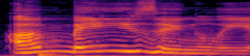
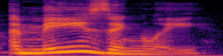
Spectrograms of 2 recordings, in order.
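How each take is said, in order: First: "amazingly" stretched slow and high; drawn-out amazingly. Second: Said in the usual way. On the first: Shown as a demonstration. Host savoring "amazingly" to co-host, stretched. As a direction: lean into "amazingly" slowly.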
